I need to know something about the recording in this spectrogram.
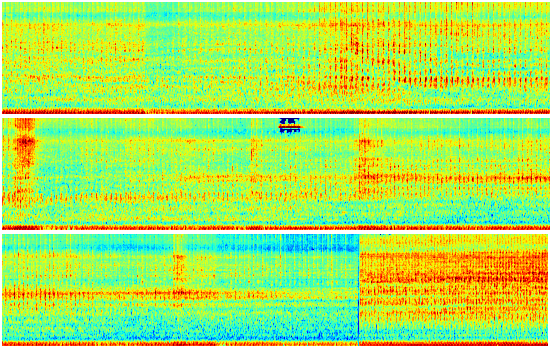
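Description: Tractor engine running steadily under load while driving a trailed air-blast orchard sprayer (atomizer), whose fan blast and spray add a constant rushing. The sound shifts abruptly a few times as the tractor is heard from different distances.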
